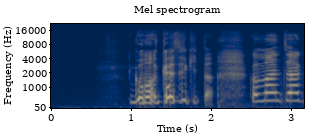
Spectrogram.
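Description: A young woman speaks brightly close to a phone microphone.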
